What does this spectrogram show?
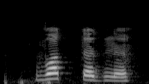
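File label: "водтӧдны", Komi, female; audio dict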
